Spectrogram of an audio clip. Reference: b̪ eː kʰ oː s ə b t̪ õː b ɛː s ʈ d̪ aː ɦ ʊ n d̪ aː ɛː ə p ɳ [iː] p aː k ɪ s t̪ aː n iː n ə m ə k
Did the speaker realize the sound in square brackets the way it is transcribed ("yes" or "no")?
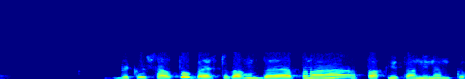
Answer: no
